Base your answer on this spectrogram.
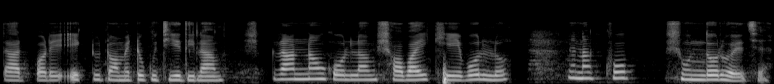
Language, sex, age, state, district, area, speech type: Bengali, female, 18-30, West Bengal, Paschim Medinipur, rural, spontaneous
